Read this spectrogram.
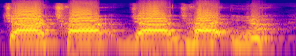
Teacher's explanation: हमारे जो जीभ का अगला भाग है वो जाके हमारे तालु से ऊपर जाके टकराता है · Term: तालव्य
